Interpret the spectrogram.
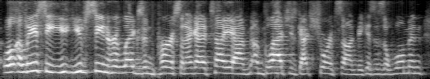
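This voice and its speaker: A woman's voice: a little high, a little fast, a bit bright. A woman hosting a press junket interview, upbeat and gushing, laughing often as she asks questions. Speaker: entertainment interviewer.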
